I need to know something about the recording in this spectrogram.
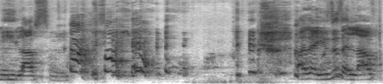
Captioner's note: laughs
